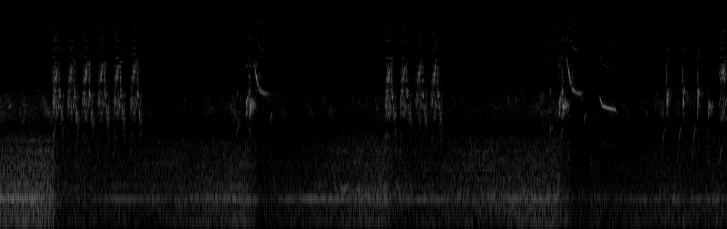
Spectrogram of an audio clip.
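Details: Goldfinch, named as a royal goldfinch, repeating bursts of five or six rapid high chirps interspersed with twisting slurred notes, in a lively twittering song over a faint steady hum.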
